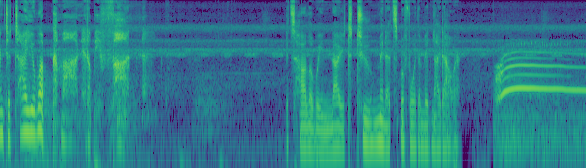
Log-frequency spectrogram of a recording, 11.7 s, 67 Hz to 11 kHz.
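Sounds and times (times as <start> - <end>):
speech: 0.0 - 2.6, 5.8 - 9.3
coyote howling on a golf course at night: 9.9 - 11.7.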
